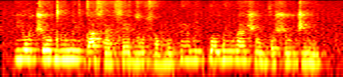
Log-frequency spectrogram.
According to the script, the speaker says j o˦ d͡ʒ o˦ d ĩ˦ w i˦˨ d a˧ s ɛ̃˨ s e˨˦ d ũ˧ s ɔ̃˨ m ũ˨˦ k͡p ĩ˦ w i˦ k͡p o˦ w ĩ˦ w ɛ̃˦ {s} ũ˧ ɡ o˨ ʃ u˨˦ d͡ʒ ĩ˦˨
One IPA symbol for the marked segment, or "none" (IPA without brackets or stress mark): ʃ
